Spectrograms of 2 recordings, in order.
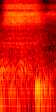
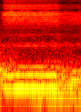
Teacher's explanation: So when you go s, there's no vibration. When you go z, you can feel it.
